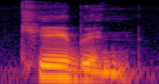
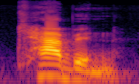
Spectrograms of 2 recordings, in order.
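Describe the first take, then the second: First: The first syllable does not sound like 'cab'. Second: The first syllable sounds like 'cab'. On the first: The speaker calls it wrong. "not cabin" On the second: The speaker calls it right. "We say cabin"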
